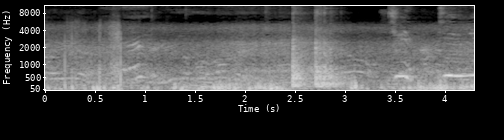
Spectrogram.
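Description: Indistinct voices over a low rumble, with a sharp knock about two and a half seconds in. Near the end a small child's long, high-pitched cry begins.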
